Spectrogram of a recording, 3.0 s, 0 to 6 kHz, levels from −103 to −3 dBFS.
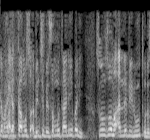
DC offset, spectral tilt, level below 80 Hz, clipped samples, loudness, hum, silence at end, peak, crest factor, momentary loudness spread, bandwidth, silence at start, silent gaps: under 0.1%; -7.5 dB/octave; -66 dBFS; under 0.1%; -24 LUFS; none; 0 s; -8 dBFS; 16 dB; 7 LU; 5.8 kHz; 0 s; none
